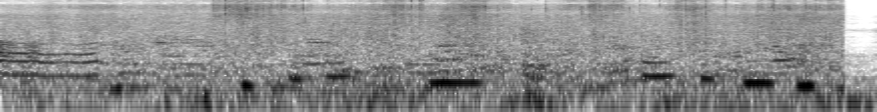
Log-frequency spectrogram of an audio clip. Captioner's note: humming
